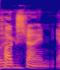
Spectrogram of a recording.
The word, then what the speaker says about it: Hochstein: The major work is Samuel Gardner's Piano Quintet, composed after the death of violinist David Hochstein, am I saying that correctly? – Hochstein, yes.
